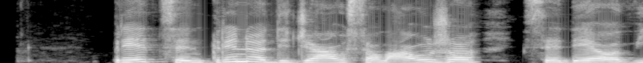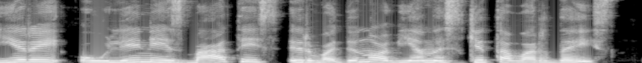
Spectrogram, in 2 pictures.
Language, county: Lithuanian, Klaipėda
